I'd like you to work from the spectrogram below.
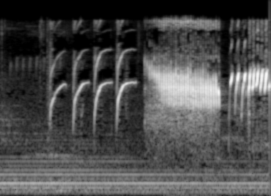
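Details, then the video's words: Canary song for training canaries to sing: a few repeated rising whistled notes, then a fast buzzy trill, then quick bright chips at the end. "أفضل أغنية لتدريب طائر الكناري على الغناء الصحيح"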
